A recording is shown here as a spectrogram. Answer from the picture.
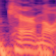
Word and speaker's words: caramel: Caramel apple or caramel apple, either pronunciation works.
